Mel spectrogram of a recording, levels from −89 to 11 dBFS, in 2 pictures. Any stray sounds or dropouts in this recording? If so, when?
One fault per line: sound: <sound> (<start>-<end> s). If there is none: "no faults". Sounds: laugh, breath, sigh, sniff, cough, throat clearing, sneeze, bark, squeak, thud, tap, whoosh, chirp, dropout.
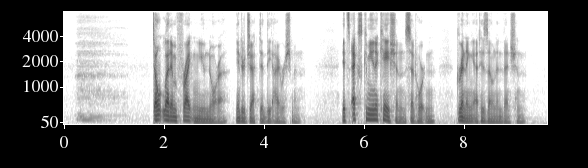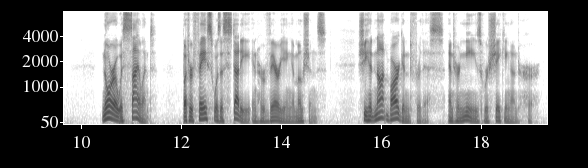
sound: sigh (0.2-1.3 s)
